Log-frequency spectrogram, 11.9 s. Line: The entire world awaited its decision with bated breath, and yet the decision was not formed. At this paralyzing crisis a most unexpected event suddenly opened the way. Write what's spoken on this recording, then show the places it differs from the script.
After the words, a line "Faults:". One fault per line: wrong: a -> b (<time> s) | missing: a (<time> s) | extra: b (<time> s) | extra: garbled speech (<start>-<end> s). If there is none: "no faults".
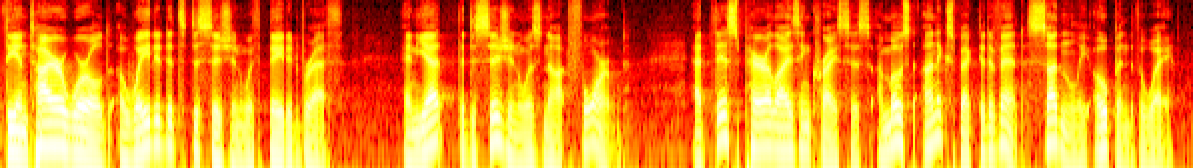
The entire world awaited its decision with bated breath, and yet the decision was not formed. At this paralyzing crisis a most unexpected event suddenly opened the way.
Faults:
no faults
